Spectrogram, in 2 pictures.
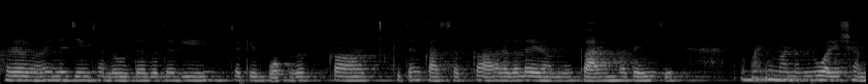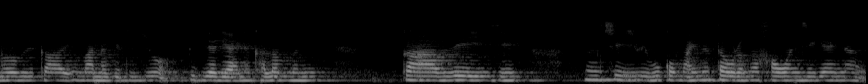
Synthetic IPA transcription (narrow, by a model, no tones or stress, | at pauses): kʰɐɾɐɡːjnɐzeŋtʰalawdɐbɐdɐɡid͡ʒɐkebabɐdɐkakʰitɐŋkasɐkaɾɐɡɐlajɾamikaɾambɐdaizi | imanɐbiwaɾisanoɾbɐdikaimanɐbiduzubizaɡiajnɐkʰɐlɐmbɐni | kabɐzeizi | hŋsizibibukomajnɐtawɾɐɡɐhawanziɡiajnɐ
